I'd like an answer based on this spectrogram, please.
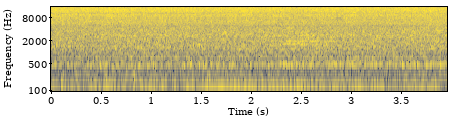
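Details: Honey bees working on pollen beside a wooden hive at an apiary, 10 March 2015, around nine in the morning at 12 degrees. A continuous droning buzz holds a steady mid-pitched tone and swells slightly in the middle.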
